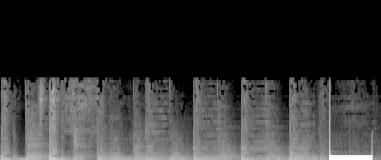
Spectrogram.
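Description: Telephone line tones while a number is dialed: a regular series of short pulsed bursts, then a loud, steady sustained tone at the end.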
